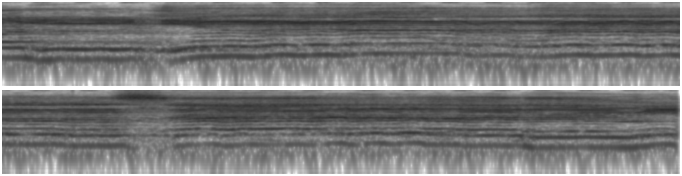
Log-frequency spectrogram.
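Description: A male qari reciting the Quran in melodic tilawah style, heard over loudspeakers: long held, ornamented notes in phrases, with short breaks for breath about a second in and again around four and six seconds.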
